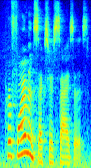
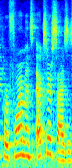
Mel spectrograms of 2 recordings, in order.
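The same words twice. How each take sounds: First: The pitch drops low after the first word. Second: The pitch stays too high throughout. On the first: The speaker calls it right. "You lower your chin a little bit" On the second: The speaker calls it wrong. "还是太高, then you're not using compound stress"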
